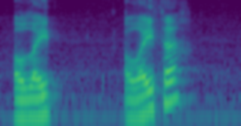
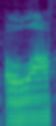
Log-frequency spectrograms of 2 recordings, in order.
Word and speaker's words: Olathe: Olathe? Okay, good. Because I was going to say Oloth or Olathi. So I'm glad you guys helped me with that. Olathe.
